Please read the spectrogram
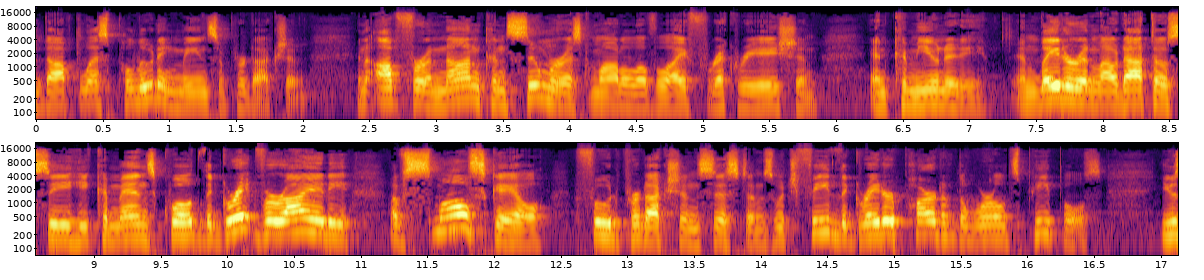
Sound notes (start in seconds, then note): none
